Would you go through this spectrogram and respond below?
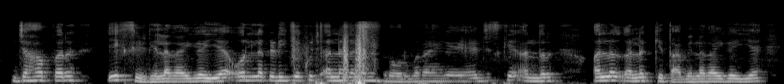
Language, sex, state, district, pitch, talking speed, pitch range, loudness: Hindi, male, Uttar Pradesh, Saharanpur, 160 Hz, 190 wpm, 140-180 Hz, -24 LUFS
